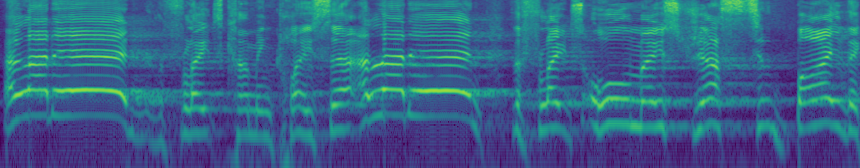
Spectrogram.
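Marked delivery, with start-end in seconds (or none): 0.0-1.2 high, long-drawn shout for a hero; desperate shout. Acted. Kid shouts to his hero on the passing float, desperate shout. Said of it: "And so he shouts". 2.7-3.8 high, long-drawn shout for a hero; desperate shout. Acted. Kid shouts to his hero on the passing float, desperate shout. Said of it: "And so he shouts".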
